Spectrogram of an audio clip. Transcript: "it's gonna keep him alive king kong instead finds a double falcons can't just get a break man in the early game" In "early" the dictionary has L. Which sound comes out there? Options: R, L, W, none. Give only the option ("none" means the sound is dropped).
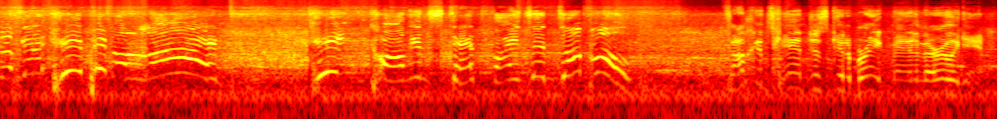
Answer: L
